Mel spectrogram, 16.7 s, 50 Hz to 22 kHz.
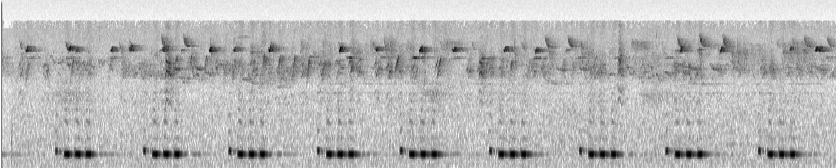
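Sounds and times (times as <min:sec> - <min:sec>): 
Himalayan cuckoo Cuculus saturatus calling: 0:01.1 - 0:02.0, 0:02.8 - 0:03.8, 0:04.6 - 0:05.5, 0:06.3 - 0:07.3, 0:08.0 - 0:09.0, 0:09.8 - 0:10.8, 0:11.6 - 0:12.6, 0:13.3 - 0:14.3, 0:15.2 - 0:16.2.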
